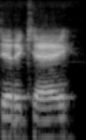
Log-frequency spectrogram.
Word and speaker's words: Didache: It's like died ache. You know, you can type it in or whatever, post a link to it, John. But it's Greek, Didache.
